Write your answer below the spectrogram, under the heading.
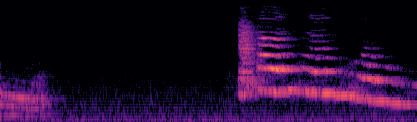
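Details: Maltese dog left home alone, waiting for its family to return: a brief tonal whine, then after a pause a loud, drawn-out howl with rich harmonics, slowly sliding downward, in a quiet indoor room.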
